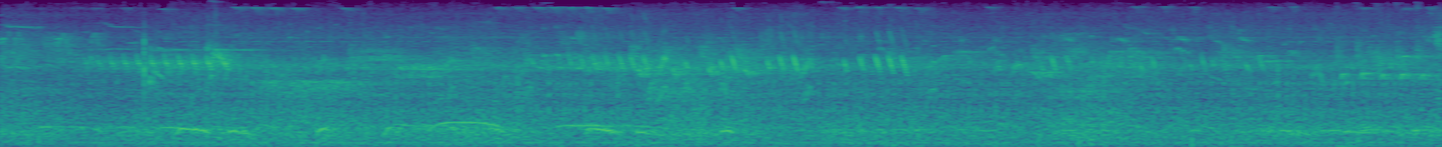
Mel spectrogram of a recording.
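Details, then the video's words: Several birds sing over one another on a morning walk along a riverbank among poplar groves, with bright high chirps and fast trills every second or so, plus lower whistled notes over a steady background rush. "Paseo entre cánticos de los pajaros en el rio.Walk between songs of the birds in the river."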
